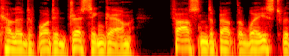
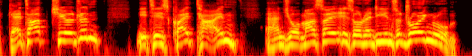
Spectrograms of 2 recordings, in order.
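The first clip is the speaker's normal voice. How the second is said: cheerful German tutor calling out, much higher; strong German accent; 9 semitones higher than usual. Acted. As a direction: exclaim it in a strong German accent, waking the children. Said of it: "he exclaimed in his strong German accent".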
